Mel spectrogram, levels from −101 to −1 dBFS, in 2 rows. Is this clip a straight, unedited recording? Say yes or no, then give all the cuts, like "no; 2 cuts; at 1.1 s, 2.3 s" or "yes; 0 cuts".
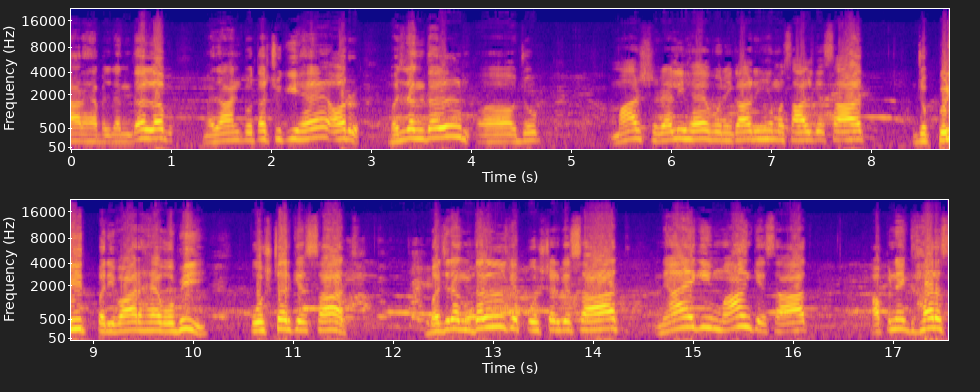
yes; 0 cuts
